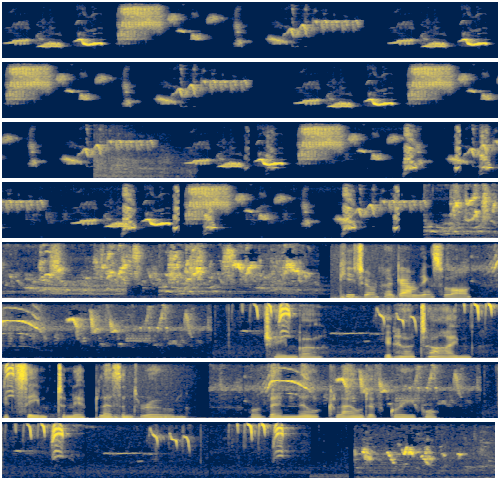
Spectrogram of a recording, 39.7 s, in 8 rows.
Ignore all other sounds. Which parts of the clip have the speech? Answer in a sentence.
The speech can be heard from 23.2 to 24.6 s and from 27.4 to 34.1 s.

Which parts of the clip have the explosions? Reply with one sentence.
The explosions can be heard from 10.8 to 11.9 s.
